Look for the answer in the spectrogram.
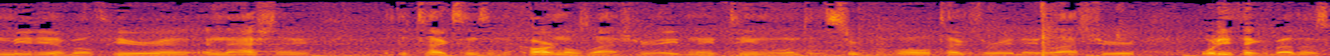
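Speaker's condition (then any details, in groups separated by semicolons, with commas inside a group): No condition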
